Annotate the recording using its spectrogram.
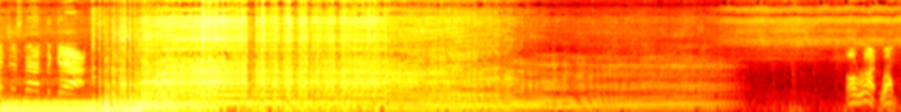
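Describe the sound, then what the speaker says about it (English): A manual car in first gear runs through a hard burnout: the engine roars loud and rises in pitch, holds a high rev, then fades away. Brief chirps follow near the end. "Make sure she's in first, and then just mat the gas."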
